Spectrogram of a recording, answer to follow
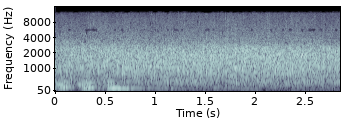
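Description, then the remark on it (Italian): Sustained applause from one part of a parliament chamber fills the whole stretch, a dense, steady roar of many hands clapping at an even loudness, with faint murmuring voices low underneath. “E su quello che è un po' il cardine di questa Costituzione tuttora in vigore, quello dei diritti sociali, c'è un applauso di una parte dell'Aula, almeno per il fragore che si è sentito da qui, ma non si è vista l'immagine.”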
